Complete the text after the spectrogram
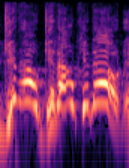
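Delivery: high, urgent repeated get out; urgent shouting. Acted. Egyptians hurry the people out, shouting high. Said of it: "everybody said".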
